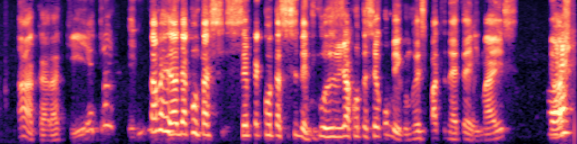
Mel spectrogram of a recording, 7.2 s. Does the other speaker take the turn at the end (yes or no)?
no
